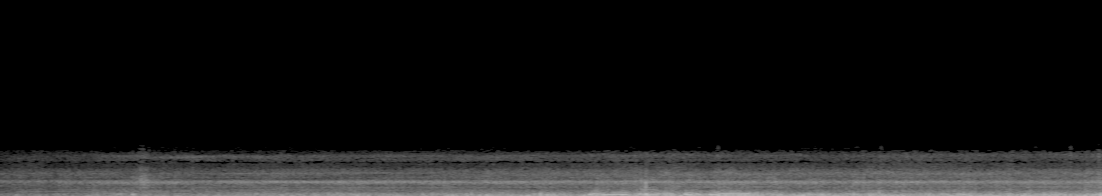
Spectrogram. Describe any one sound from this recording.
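Wind rushes past the rider, getting louder as speed builds.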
